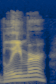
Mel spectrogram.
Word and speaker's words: Bleemer: Is it Bleamer? Yeah, that's right. That is the correct pronunciation.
